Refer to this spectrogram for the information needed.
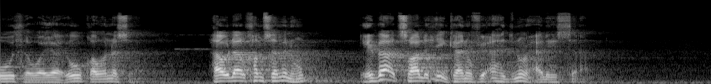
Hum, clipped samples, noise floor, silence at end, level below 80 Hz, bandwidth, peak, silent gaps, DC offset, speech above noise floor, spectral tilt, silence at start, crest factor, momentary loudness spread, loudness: none; under 0.1%; -47 dBFS; 1.25 s; -50 dBFS; 12.5 kHz; -2 dBFS; none; under 0.1%; 30 dB; -5 dB/octave; 0 s; 18 dB; 15 LU; -17 LUFS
